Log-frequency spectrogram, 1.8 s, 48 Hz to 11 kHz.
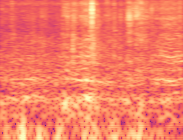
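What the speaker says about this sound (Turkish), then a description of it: "Yani kovan girişindeki 5-6 tane arı dışarıdan gelen bir kovan arıya mücadele edebilir." Honey bees buzz steadily around a hive entrance outdoors, a continuous dense drone of many wings held at a faint, even level for the whole stretch with no talking.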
